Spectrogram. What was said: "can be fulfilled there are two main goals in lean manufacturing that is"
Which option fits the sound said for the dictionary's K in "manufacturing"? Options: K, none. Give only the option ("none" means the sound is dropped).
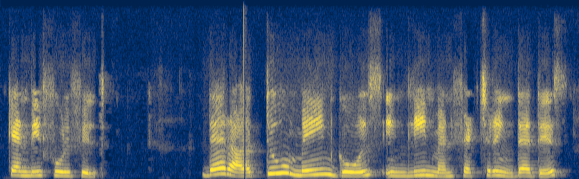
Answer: K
